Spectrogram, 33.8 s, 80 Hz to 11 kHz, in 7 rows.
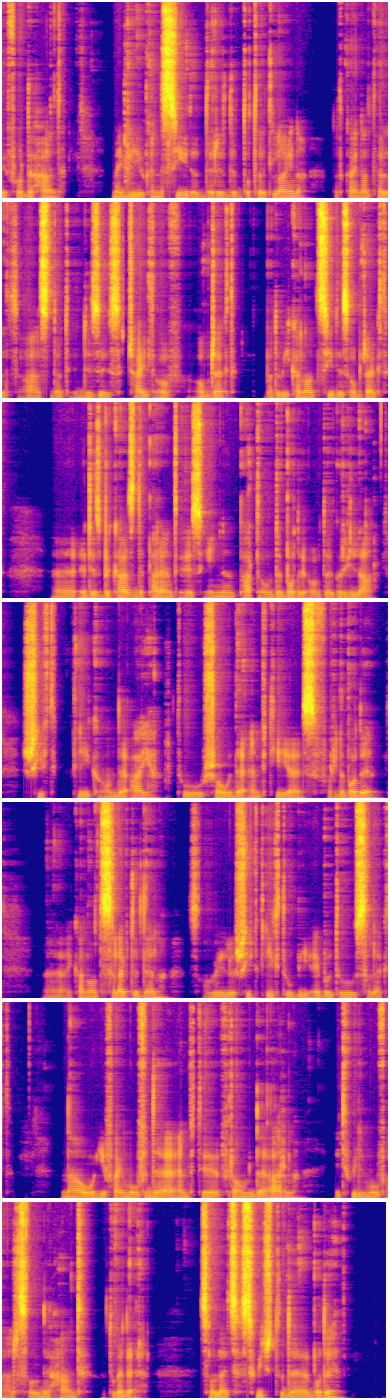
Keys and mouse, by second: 1.0 d, 1.6 shift+click, 2.0 d, 4.2 d, 4.2 d, 7.2-9.2 drag, 9.2 d, 9.3 d, 9.4 d, 16.5 d, 16.6-17.4 drag, 19.8 click, 22.2 shift+click, 24.2 alt+a, 24.5-26.8 drag, 26.8 g, 29.4 alt+a, 30.3-30.6 drag.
